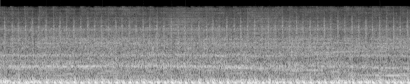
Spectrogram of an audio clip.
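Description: Brutal death metal playing, with heavily distorted guitars over a dense, rapid drum pulse and one long note held steady on top.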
